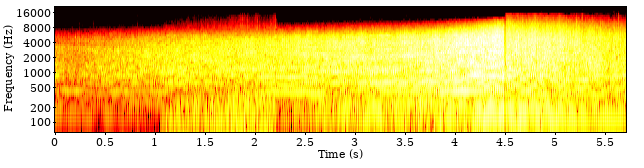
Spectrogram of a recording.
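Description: A Toyota Supra LM GT1 race car in Assetto Corsa at Watkins Glen, its engine droning and steadily rising in pitch as it accelerates, with shifts in tone along the way, loud and alone.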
